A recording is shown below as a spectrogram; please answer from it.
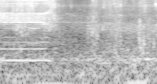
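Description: A held note of background music ends under a second in, leaving a low, heavy wind rumble on the microphone.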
